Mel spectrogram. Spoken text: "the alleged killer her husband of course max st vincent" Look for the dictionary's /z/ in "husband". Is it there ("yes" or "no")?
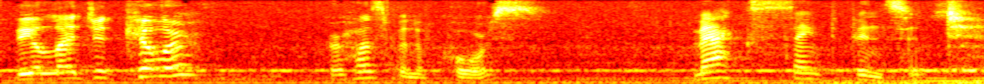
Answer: yes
